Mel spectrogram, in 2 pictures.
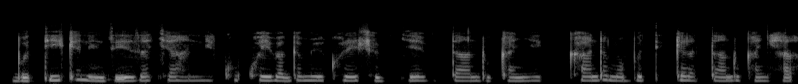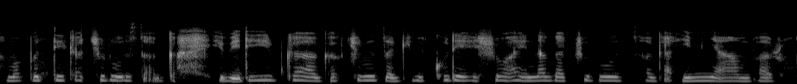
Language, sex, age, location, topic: Kinyarwanda, female, 18-24, Musanze, finance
